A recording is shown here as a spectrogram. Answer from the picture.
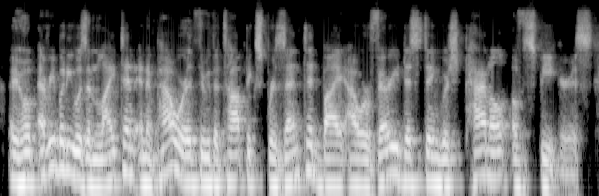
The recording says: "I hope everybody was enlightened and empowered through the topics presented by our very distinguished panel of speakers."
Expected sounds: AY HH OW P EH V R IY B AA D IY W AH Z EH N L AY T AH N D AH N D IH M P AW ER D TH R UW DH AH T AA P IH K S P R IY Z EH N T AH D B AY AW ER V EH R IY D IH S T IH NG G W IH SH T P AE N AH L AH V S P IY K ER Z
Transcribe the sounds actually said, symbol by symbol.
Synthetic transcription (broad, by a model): AY HH OW P EH V R IY B AA D IY W AH Z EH N L AY T N D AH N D IH M P AW ER D TH R UW DH AH T AA P IH K S P R IY Z EH N T AH D B AY AW ER V EH R IY D IH S T IH NG G W IH SH T P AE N L AH V S P IY K ER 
